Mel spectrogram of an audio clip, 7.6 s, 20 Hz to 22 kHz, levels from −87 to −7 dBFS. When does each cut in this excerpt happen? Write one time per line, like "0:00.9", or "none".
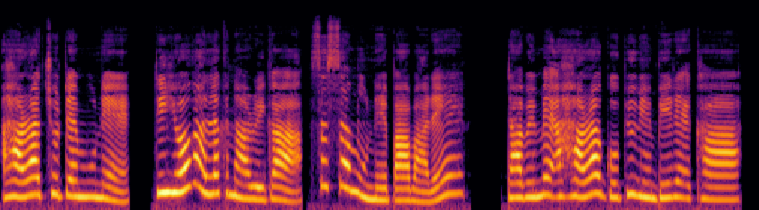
0:03.1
